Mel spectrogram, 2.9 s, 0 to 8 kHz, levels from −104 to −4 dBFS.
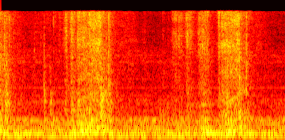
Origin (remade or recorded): recorded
